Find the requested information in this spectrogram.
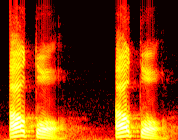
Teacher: Ketika ta sukun maka sama dengan dal, yaitu keluar suara pantulan.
